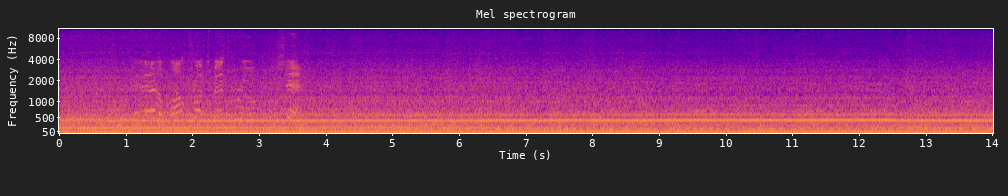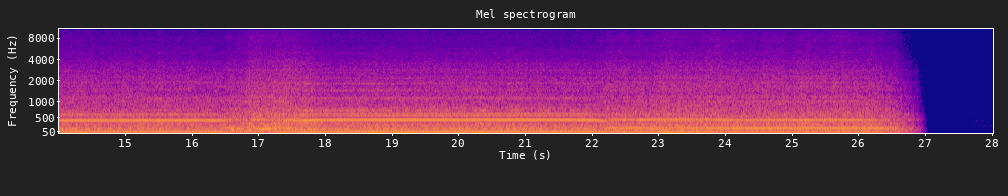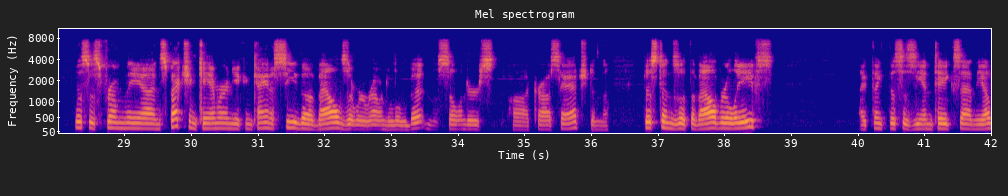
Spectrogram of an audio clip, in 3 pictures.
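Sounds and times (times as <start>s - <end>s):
engine running with steady drone: 0.0s - 27.0s.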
